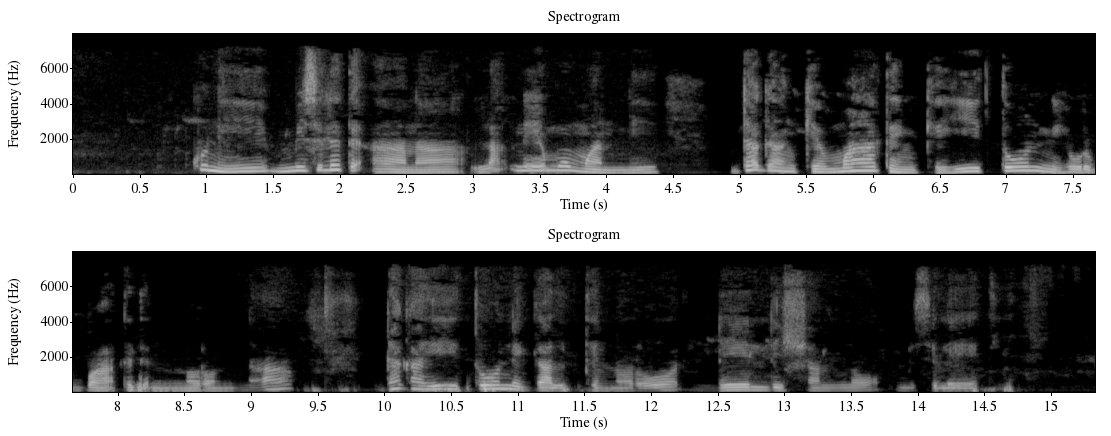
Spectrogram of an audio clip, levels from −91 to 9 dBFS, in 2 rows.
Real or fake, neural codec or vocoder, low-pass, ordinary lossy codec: real; none; 7.2 kHz; MP3, 48 kbps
